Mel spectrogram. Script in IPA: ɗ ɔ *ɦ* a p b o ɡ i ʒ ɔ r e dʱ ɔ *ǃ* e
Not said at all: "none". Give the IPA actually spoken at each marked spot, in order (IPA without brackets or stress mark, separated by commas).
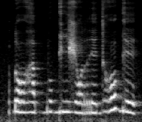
ɦ, ɡ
